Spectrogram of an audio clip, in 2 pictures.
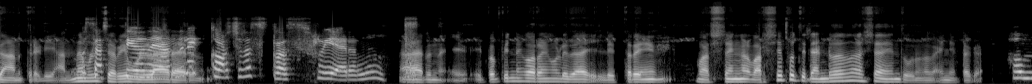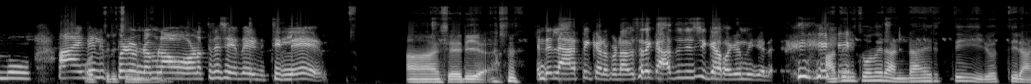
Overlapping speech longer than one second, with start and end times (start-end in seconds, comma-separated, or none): none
